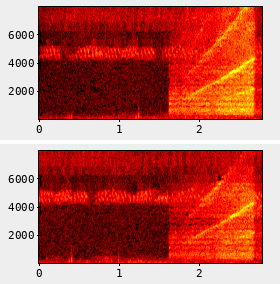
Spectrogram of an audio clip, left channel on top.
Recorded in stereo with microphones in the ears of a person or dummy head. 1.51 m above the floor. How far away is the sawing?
About 0.7 m.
